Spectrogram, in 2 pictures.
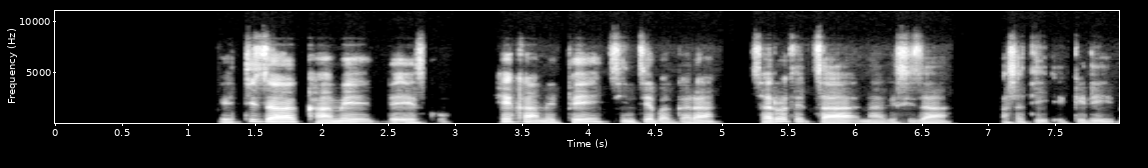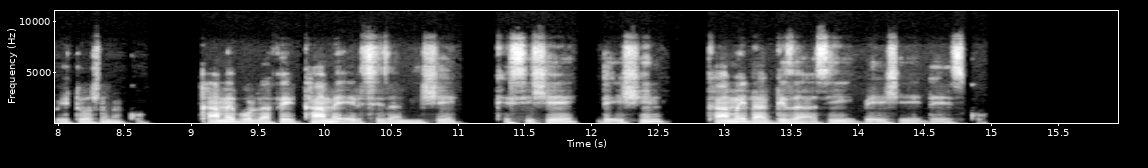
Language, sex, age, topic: Gamo, male, 18-24, government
